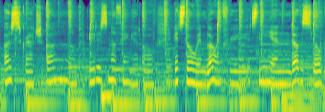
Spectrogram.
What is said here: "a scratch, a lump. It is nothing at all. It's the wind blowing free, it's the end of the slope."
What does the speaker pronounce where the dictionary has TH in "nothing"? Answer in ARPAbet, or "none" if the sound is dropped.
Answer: TH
